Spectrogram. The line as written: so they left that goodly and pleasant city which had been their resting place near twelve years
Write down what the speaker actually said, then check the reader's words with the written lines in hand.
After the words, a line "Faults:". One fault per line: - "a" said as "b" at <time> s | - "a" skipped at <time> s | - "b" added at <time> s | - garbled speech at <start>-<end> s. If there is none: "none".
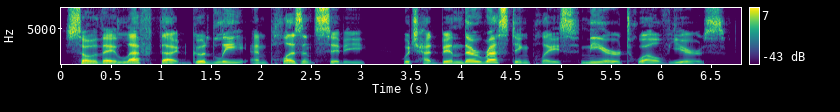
so they left that goodly and pleasant city which had been their resting place near twelve years
Faults:
none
